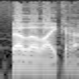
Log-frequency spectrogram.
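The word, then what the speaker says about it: Balalaika: And I'm not I think it's Bella Leica. I think so. I think that's the first time I pronounced her name correctly because I'm actually reading it.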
